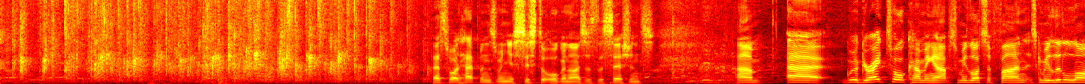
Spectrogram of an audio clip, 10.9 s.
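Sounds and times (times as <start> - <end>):
small round of applause: 0.0 - 4.4
speech: 4.3 - 10.8
laughter: 6.3 - 7.8.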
